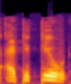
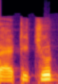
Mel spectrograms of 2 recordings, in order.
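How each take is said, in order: First: "অ্যাটিটিউড" with a clear t-yood, atti-tiud; dictionary pronunciation. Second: "অ্যাটিটিউড" with a ch sound, atti-chude; common pronunciation. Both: Shown as a demonstration. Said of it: "উচ্চারণটা অ্যাটিটিউড".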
